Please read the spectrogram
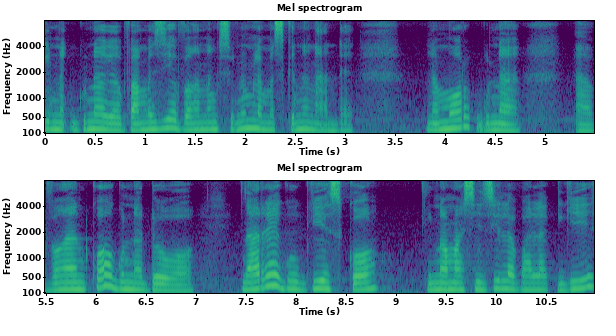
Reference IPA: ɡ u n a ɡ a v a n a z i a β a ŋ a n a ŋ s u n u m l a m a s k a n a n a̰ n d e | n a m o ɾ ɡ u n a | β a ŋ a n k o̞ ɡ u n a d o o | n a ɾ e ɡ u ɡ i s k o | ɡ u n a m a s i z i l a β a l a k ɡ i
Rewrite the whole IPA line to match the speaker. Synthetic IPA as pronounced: ɡ u n a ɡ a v a m a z i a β a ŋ a n a ŋ s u n u m l a m a s k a n a n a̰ n d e | n a m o ɾ ɡ u n a | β a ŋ a n k o̞ ɡ u n a d o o | n a ɾ e ɡ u ɡ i s k o | ɡ u n a m a s i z i l a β a l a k ɡ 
